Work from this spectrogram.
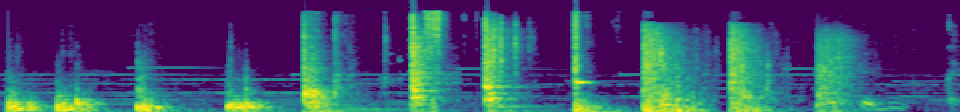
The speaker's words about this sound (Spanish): Ahora los policías se dieron la vuelta y van a romper la puerta. ¿Estás escuchando? Están tratando de derribarla.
